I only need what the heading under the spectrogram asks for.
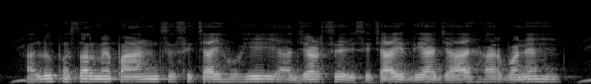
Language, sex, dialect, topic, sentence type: Chhattisgarhi, male, Eastern, agriculture, question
